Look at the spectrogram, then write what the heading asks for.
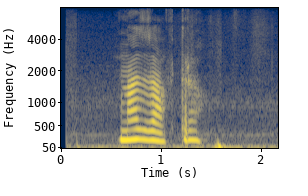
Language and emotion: Russian, neutral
